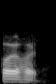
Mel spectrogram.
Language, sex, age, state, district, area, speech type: Assamese, male, 45-60, Assam, Golaghat, urban, conversation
